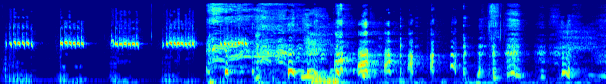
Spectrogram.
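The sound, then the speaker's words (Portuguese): A voice mimics a cricket with four short, evenly spaced high-pitched chirps, fairly loud, followed by an outburst of laughter and lively chatter. “Tá, tá é grilo, mas tem... helicóptero, eu já sei algumas.”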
